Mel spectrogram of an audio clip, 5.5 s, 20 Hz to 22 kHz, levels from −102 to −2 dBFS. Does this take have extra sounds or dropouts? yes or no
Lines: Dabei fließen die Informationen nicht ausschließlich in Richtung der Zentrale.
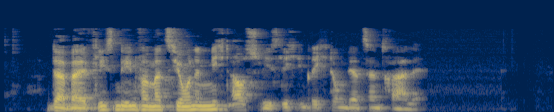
no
